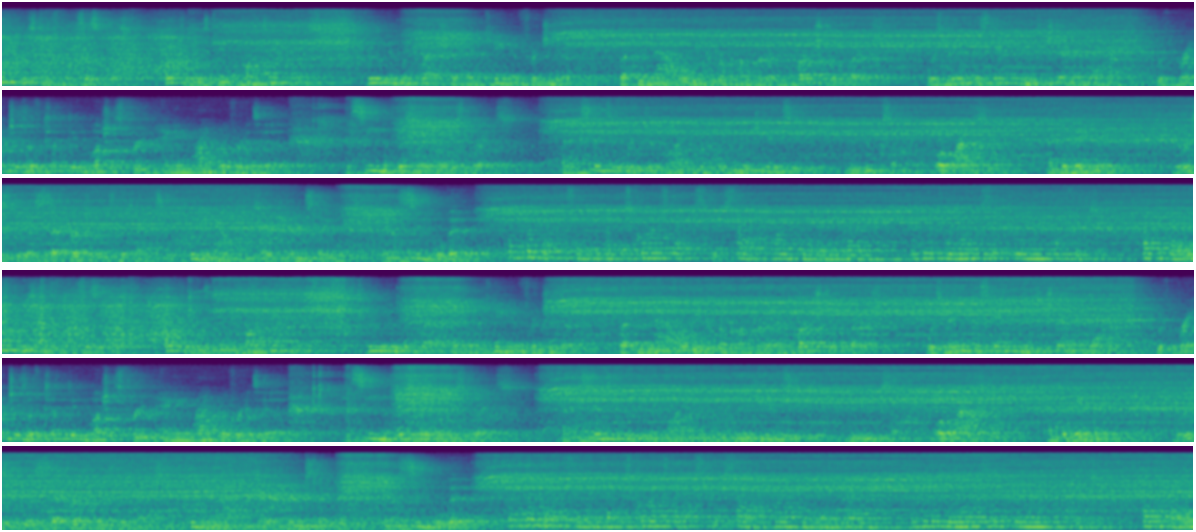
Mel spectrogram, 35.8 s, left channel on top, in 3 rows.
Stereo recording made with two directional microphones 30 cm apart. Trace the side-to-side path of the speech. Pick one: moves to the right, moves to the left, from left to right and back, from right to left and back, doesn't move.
from left to right and back.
